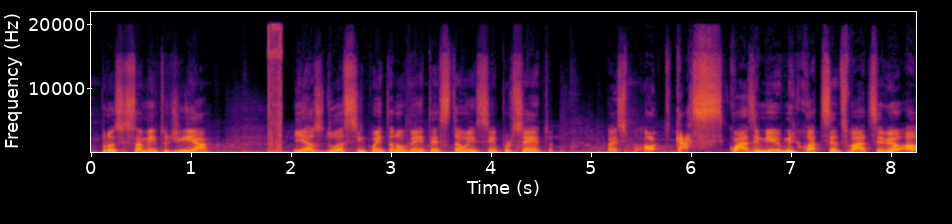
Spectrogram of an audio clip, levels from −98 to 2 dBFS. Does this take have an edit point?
yes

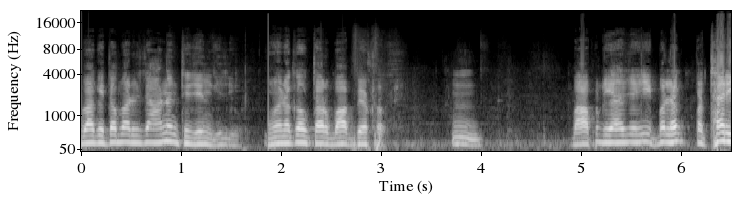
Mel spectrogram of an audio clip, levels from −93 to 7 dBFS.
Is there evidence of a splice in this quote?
yes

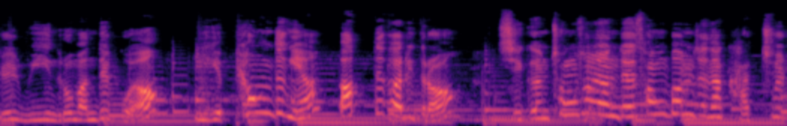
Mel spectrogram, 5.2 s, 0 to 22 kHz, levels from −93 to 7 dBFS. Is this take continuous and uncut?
no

